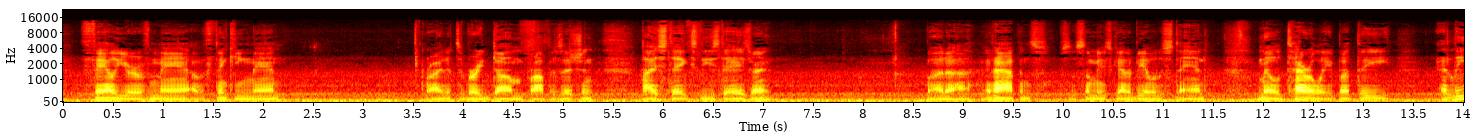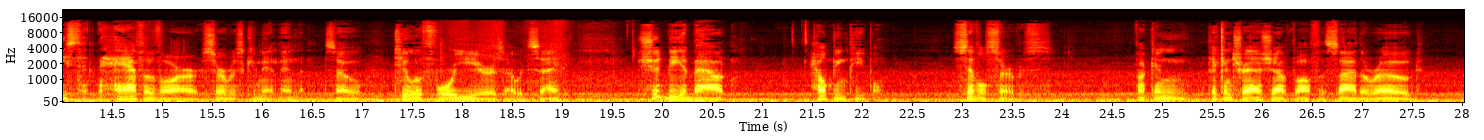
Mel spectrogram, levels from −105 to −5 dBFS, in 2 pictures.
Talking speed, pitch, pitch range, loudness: 135 wpm, 80 Hz, 70-90 Hz, -25 LUFS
